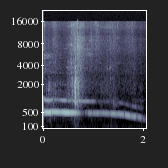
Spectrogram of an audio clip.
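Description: A young woman's voice imitating a howl: one long, steady "oooo" held for about two seconds, sliding down in pitch near the end.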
